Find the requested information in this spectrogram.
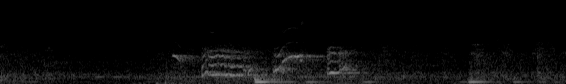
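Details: Golden Retriever puppy gives a brief cluster of squeaky whines and yelps, wavering up and down, then quiets; a low background hum persists.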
